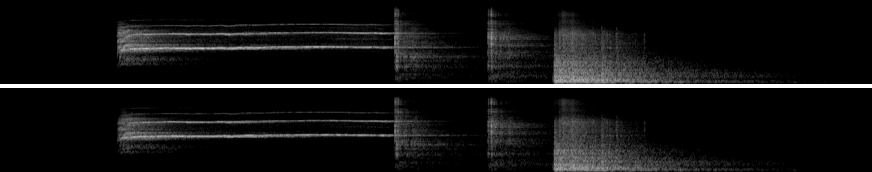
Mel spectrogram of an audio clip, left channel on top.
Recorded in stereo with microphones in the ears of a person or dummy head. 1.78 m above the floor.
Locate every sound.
1.2 s a scream: 80° left, 9.5 m; by 3.8 s 75° left (ahead or behind), 11 m
3.9 s a camera shutter: 15° left (ahead or behind), 3.5 m
5.5 s an explosion: 5° left (ahead or behind), 1.6 m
